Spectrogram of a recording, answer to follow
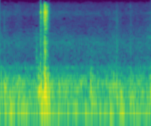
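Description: Low steady rumble of a car's engine idling, heard from inside the cabin, with one brief sharp sound about half a second in.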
